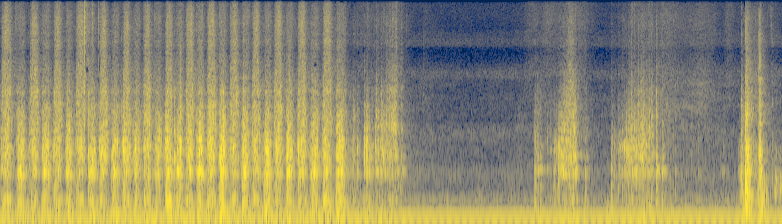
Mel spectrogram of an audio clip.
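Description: Wax candle being grated on a flat metal cheese grater: quick rasping strokes, several a second, that stop about three and a half seconds in, followed by a few separate scrapes and a sharp one near the end.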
